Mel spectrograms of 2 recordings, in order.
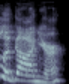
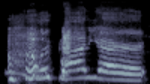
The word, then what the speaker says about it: Legangneur: Legangneur. Legangneur.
